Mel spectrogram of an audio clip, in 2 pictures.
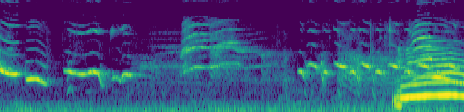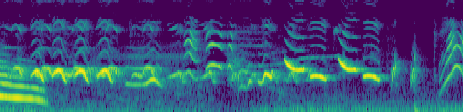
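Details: A captive White-cheeked laughingthrush sings while dancing, a lively run of clear, slurred whistles, some rising and falling in quick repeated loops, with one loud swooping phrase midway.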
